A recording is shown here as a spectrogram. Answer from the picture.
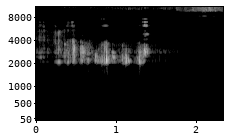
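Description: Light applause from a few people clapping in a meeting room, a scatter of quick claps that dies away after about a second and a half.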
